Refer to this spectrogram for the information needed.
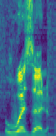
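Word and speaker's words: Wuzzles: Mais en France, on prononce les Wazzles, on ne prononce pas le S à la fin.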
